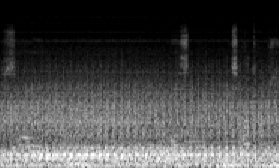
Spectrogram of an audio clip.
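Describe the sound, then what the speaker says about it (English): Helicopter in a Minecraft-style aircraft carrier mod, a steady low engine drone with rotor rumble running throughout at even loudness, some speech-like texture mixed in. "this helicopter is pretty cool though."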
